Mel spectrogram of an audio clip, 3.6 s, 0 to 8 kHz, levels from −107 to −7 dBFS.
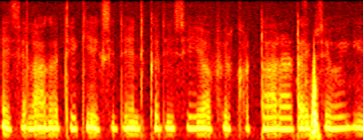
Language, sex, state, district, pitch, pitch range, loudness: Surgujia, female, Chhattisgarh, Sarguja, 260 Hz, 255-265 Hz, -25 LUFS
